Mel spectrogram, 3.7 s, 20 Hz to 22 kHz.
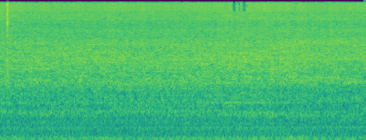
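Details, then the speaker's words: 1967 Mercury Cougar V8 just started with battery charger connected, before testing the repaired power steering ram assist: deep, even burble running steadily with no misses or knocks; a healthy idle after starting. "So as you can hear, it's running. It decided it wanted to start, so let it go ahead and charge up a little bit."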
